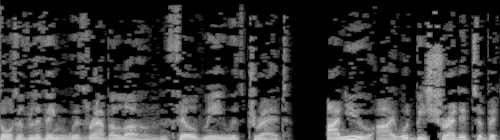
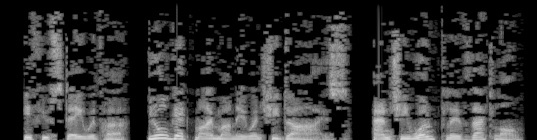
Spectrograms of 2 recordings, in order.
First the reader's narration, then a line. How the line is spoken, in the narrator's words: he said firmly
